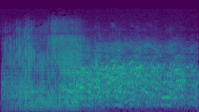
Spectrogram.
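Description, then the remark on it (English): A long, loud, raspy fart called the monkey claw, lasting around two seconds, with a steady sputtering rumble and no talking over it. “That's called the monkey claw because it feels like my colon is being ripped apart by a thousand monkeys.”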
